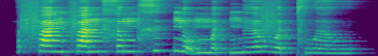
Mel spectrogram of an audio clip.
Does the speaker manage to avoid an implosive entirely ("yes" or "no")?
yes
